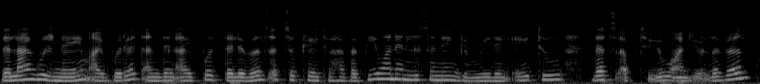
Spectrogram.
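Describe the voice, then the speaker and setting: Speaking with an Arabic accent, a woman uses a fairly low pitch and fairly even intonation at a fairly quick pace. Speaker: website tutorial presenter. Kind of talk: tutorial.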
